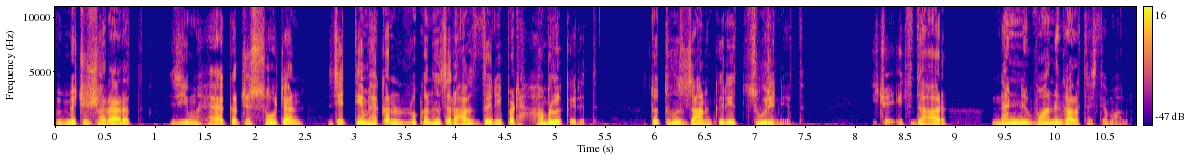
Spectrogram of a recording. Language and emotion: Kashmiri, angry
